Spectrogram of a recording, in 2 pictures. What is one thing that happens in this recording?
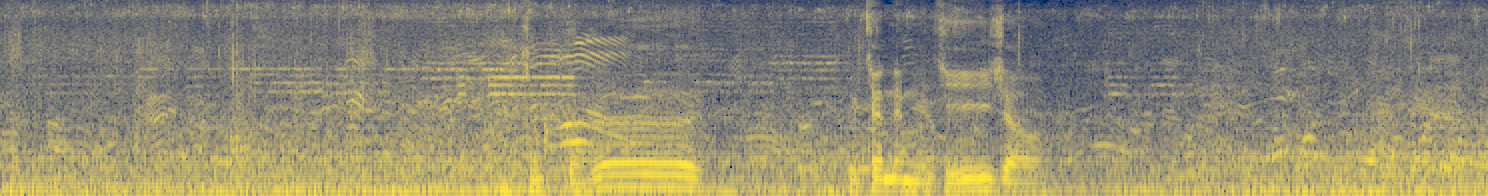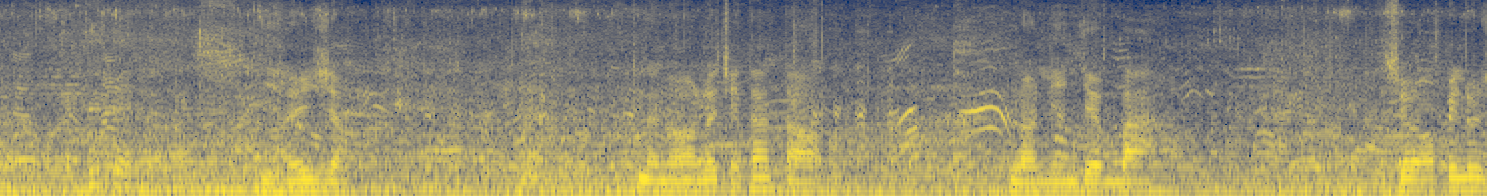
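A large outdoor crowd chatters throughout.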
